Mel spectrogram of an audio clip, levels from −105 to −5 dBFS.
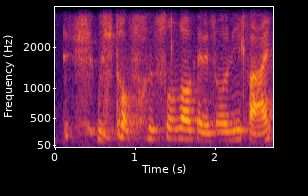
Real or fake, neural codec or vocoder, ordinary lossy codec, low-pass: real; none; Opus, 24 kbps; 3.6 kHz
